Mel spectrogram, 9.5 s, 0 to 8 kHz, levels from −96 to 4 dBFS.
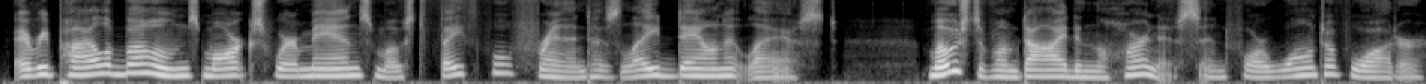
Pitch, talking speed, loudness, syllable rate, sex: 205 Hz, 170 wpm, -19 LUFS, 3.9 syllables/s, female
